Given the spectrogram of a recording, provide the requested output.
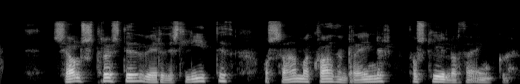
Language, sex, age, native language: Icelandic, male, 40-49, Icelandic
